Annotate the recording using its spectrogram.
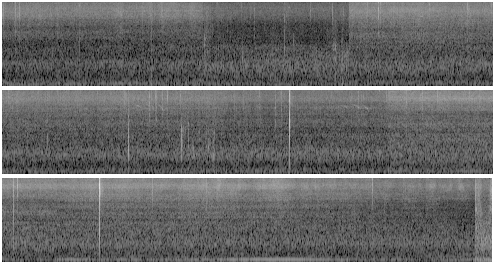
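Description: Small wood campfire of dead sticks burning quietly, with a sharp crackle or pop every few seconds. A low, steady distant drone comes up in the later part and is the loudest sound near the end.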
